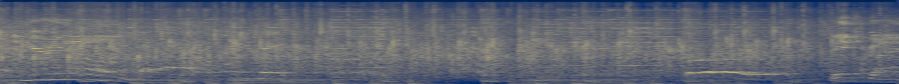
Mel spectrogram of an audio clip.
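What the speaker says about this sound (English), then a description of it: "Round of applause for the gay chorus" Applause for a gay chorus at a celebration event, loud and continuous crowd clapping with voices and cheering mixed in over the top.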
